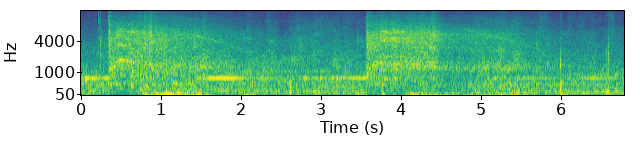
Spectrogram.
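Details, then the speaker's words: 2005 Chevy Equinox 3.4L with the main relay reinstalled after its damaged wire was repaired: a cranking churn that catches into a steady running engine with no stumbling, starting and running normally. "all right let's get the relay in here and this vehicle should start"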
